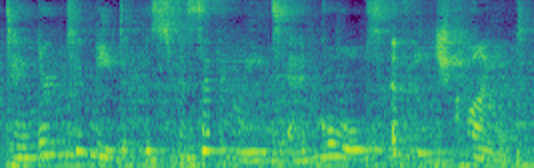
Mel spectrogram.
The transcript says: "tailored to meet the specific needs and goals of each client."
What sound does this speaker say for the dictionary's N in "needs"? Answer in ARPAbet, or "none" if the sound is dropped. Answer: L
